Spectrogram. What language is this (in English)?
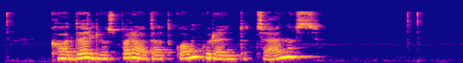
Latvian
